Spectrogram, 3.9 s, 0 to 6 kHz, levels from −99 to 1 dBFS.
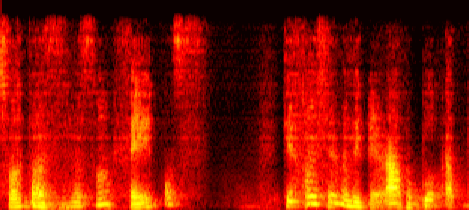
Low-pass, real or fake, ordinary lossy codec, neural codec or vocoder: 5.4 kHz; fake; none; codec, 44.1 kHz, 0.9 kbps, DAC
